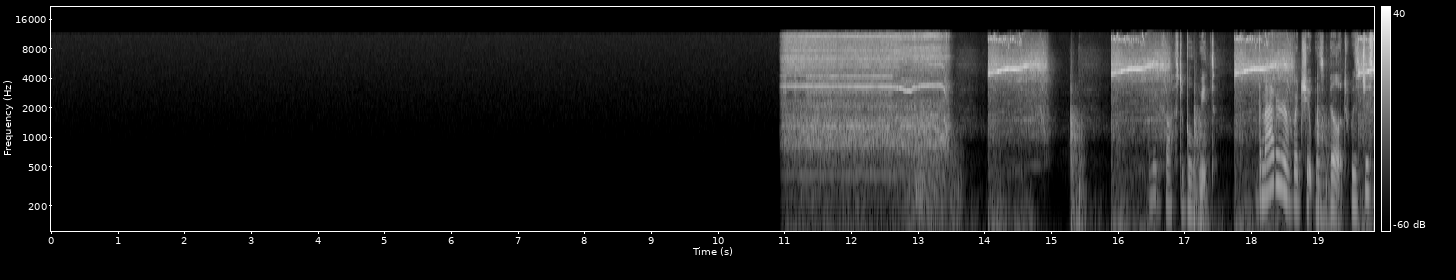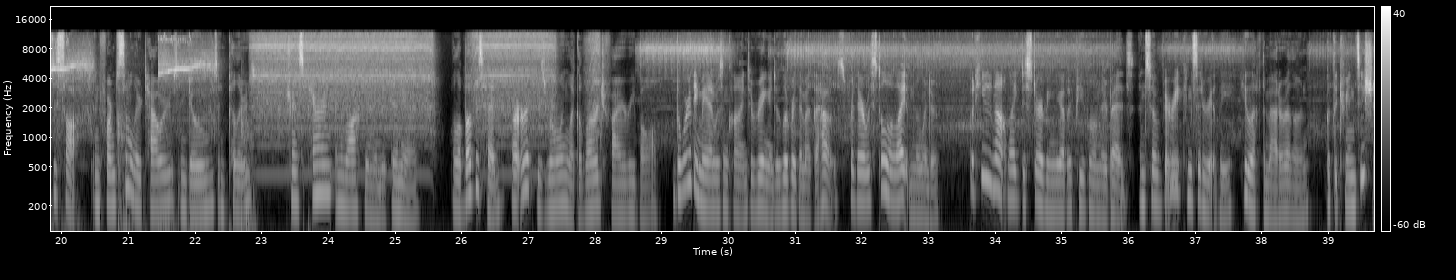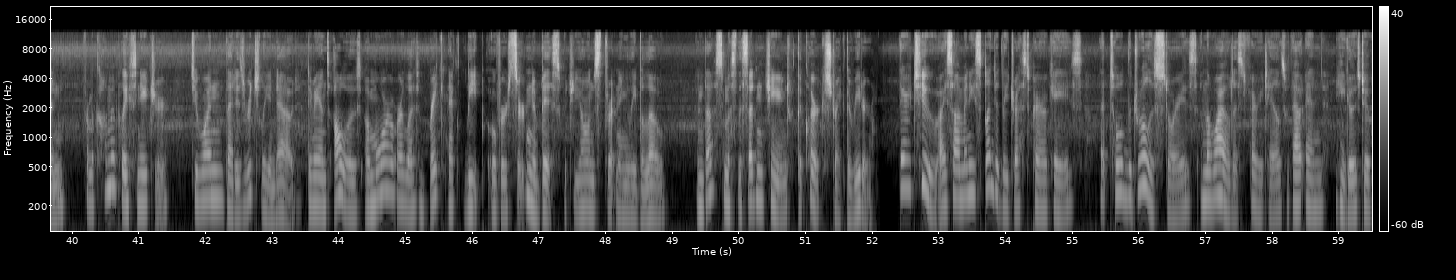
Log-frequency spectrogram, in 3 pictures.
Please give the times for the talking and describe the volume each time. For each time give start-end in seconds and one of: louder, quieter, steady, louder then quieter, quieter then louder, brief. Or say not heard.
16.4-59.4 steady.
